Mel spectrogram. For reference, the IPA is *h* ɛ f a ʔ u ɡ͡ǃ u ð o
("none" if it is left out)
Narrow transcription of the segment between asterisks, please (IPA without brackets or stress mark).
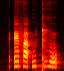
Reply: ʔ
